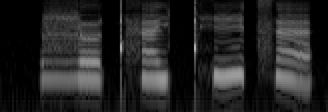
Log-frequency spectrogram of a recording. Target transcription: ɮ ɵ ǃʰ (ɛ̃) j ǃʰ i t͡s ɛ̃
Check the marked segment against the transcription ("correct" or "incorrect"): correct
